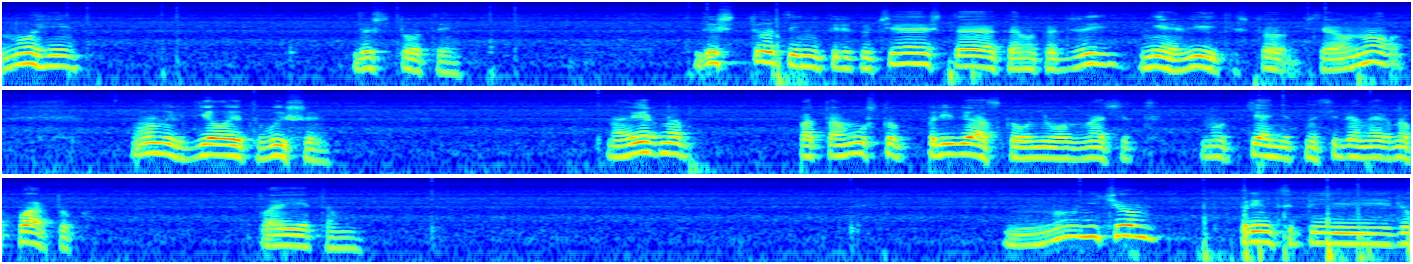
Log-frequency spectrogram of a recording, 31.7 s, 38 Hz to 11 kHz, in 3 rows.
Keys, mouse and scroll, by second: 0.6-1.5 drag, 3.0-4.0 drag, 5.2 click, 5.9 KP_3, 7.0 g, 12.5-15.0 middle drag, 20.1 click, 21.0-24.5 middle drag, 27.6-29.2 middle drag, 30.5 ctrl+z, 31.5 ctrl+z.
